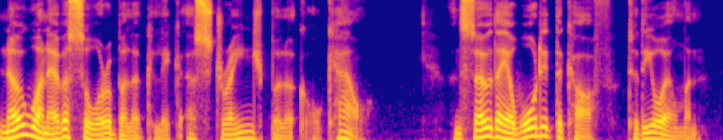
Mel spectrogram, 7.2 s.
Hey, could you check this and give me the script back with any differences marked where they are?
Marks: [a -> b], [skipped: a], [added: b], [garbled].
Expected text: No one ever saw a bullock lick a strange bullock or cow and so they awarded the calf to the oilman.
No one ever saw a bullock lick a strange bullock or cow and so they awarded the calf to the oilman.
